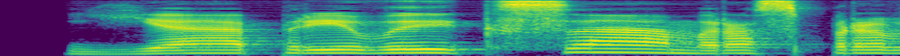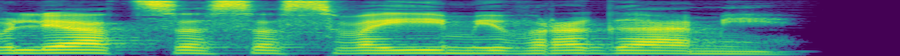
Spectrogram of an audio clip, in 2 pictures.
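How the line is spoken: Growled. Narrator (Russian): зарычал он

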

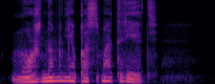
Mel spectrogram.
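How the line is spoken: Hesitant whisper. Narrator (Russian): нерешительно шепнула

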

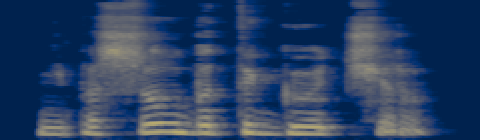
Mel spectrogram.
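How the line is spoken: Sleep-deprived groan. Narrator (Russian): Простонал невыспавшийся бывший владетель

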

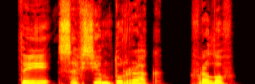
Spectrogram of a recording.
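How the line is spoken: Indignant hiss. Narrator (Russian): возмущенно зашипела она

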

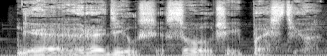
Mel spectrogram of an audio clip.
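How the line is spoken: Sighing. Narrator (Russian): зубоскал вздохнул

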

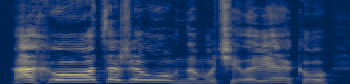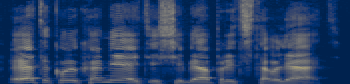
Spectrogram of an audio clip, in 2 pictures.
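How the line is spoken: Reproachful drawl. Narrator (Russian): протянул он укоризненно

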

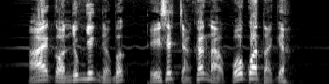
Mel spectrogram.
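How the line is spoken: Loud shout. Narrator (Vietnamese): Chàng quát lớn

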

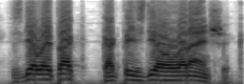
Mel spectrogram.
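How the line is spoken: Shouted while running. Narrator (Russian): крикнул на бегу Зуши

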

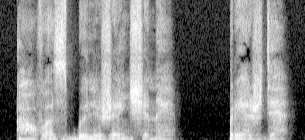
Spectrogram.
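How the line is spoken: Embarrassed mutter. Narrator (Russian): смутившись, пробормотал Роджер

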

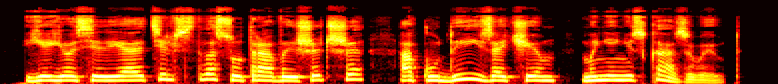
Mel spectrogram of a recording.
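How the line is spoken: Plain. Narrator (Russian): ответила верная служанка

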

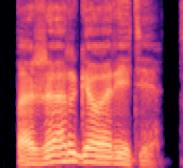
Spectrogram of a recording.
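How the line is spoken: Growling through teeth. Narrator (Russian): сквозь зубы прорычал волк

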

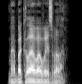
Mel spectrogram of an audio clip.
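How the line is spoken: Short laugh. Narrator (Russian): хохотнул Сергей

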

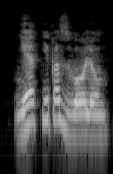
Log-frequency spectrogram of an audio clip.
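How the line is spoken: Said dryly. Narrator (Russian): сухо сказал Успенский

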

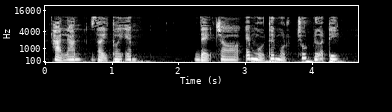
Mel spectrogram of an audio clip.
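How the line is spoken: Soft waking call. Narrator (Vietnamese): Diệp Ân Tuấn nhỏ giọng gọi Thẩm Mạn Lan thức dậy

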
